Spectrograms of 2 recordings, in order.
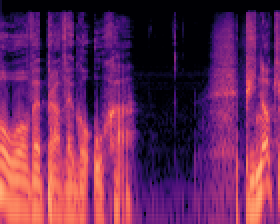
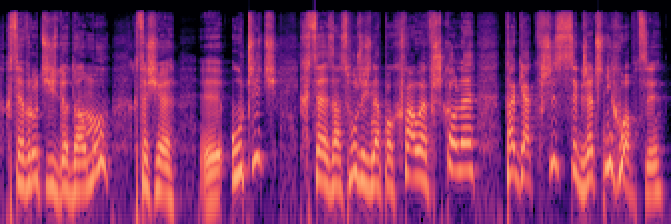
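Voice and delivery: put-on higher, firm boyish voice; raised, resolute puppet voice; earnest puppet Pinokio; 8 semitones higher than usual. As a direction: stand your ground like a good boy.

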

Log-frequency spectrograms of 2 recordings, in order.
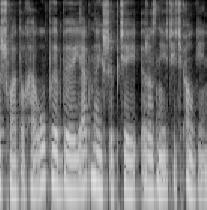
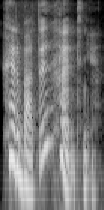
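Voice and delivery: eager agreement; 7 semitones higher, 3 dB louder than usual. A narrator's reading. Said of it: "potwierdził ochoczo".

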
